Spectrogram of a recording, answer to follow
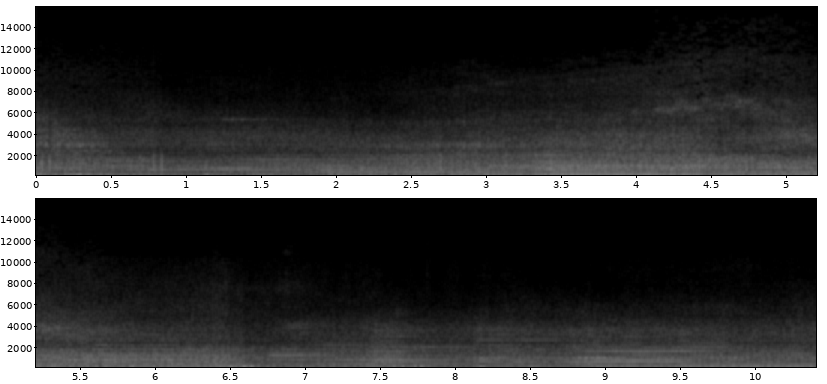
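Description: City road traffic: vehicles driving past on the road close by, with a steady engine hum and a few louder passes about six to eight seconds in.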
